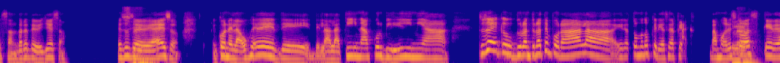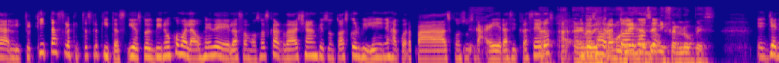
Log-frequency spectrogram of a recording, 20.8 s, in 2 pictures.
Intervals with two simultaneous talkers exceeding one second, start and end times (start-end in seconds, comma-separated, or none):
17.6-19.2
